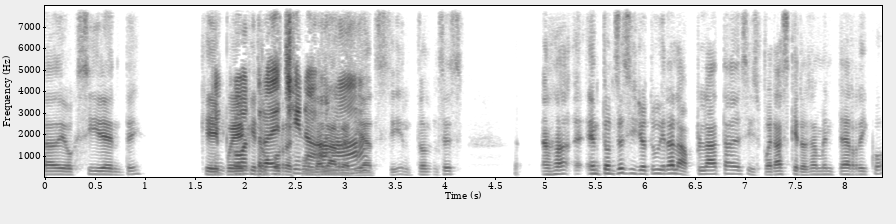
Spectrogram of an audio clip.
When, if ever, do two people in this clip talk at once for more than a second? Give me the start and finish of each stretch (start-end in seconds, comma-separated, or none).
1.6-3.3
